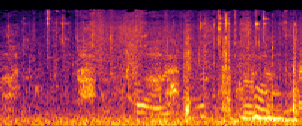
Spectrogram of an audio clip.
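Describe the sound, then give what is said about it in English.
Puppies give a string of short, high yips and little barks, growing busier toward the end, over a steady murmur of people talking, at a puppy Pilates class for university students on outdoor recreation fields. “Recently, as students at WVU were preparing for finals, the school's Student Health Center hosted a puppy Pilates class aimed at de-stressing students before finals.”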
